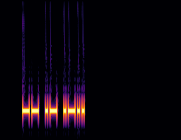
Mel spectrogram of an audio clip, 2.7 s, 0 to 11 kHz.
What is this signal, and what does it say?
Morse code, heard as a keyed tone, about 36 wpm, 700 Hz. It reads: MAL
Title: USA Call Sign Postfixes - 3 Letters 35wpm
